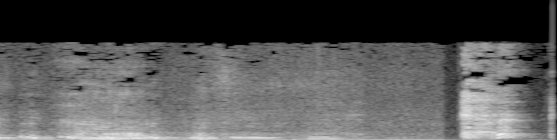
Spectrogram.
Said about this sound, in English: Excuse me. You should take care of that cough. I'm trying to.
